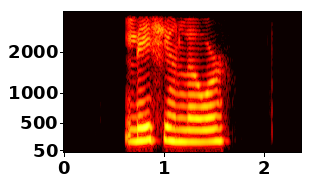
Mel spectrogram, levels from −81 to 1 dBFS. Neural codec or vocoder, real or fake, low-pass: none; real; 3.6 kHz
